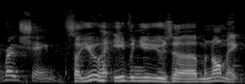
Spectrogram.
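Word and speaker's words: Róisín: Well, Washeen. Yeah, it's like row your boat and Mr. Sheen's how I say it, Roisin.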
